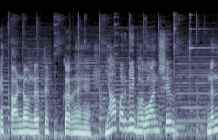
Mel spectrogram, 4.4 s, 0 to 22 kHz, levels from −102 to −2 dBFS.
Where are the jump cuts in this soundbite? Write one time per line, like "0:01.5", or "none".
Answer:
0:01.9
